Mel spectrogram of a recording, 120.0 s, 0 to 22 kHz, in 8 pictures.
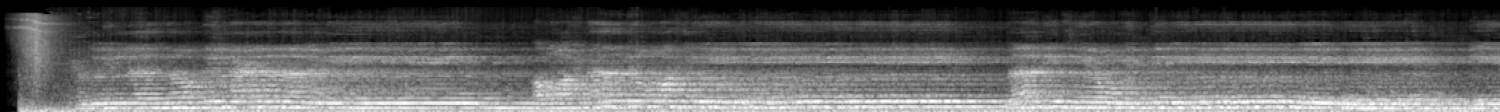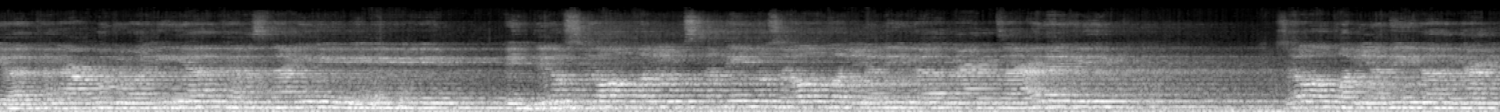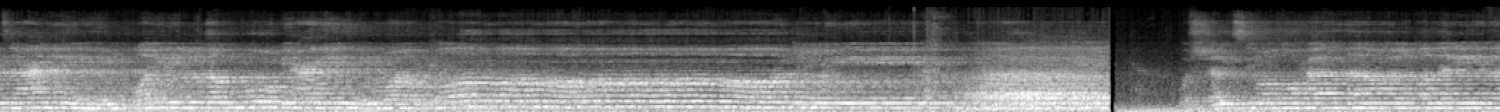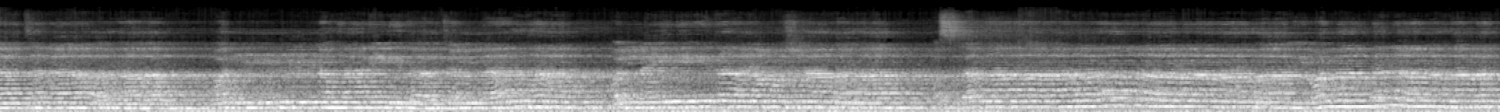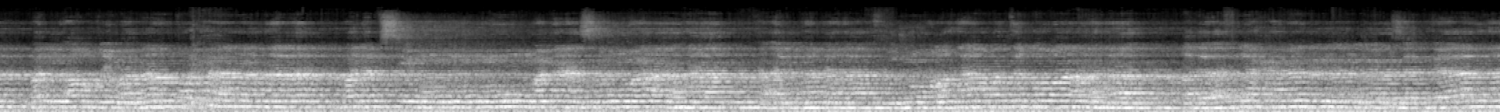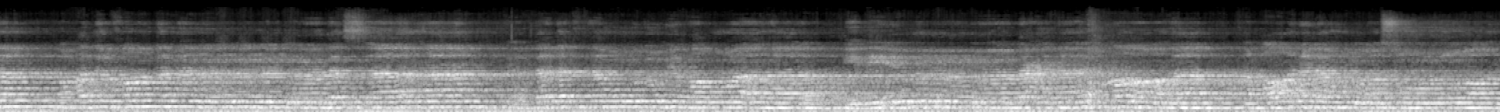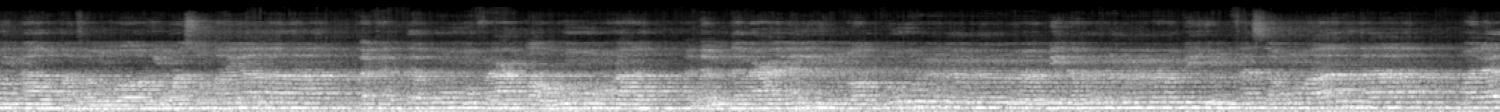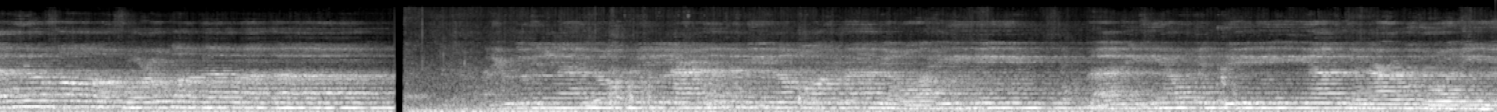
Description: (فَأَنذَرْتُكُمْ نَارًا تَلَظَّىٰ) صلاة الجمعة 4 صفر 1438هـ سورتي الشمس و الليل > عام 1438 > الفروض - تلاوات ياسر الدوسري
